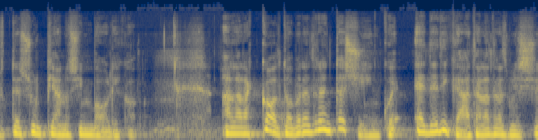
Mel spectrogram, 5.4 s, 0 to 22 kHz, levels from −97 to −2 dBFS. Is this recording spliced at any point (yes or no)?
no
